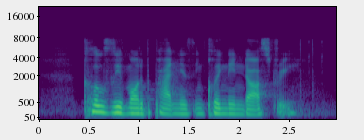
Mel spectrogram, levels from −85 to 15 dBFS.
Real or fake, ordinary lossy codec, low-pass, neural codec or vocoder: real; none; none; none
